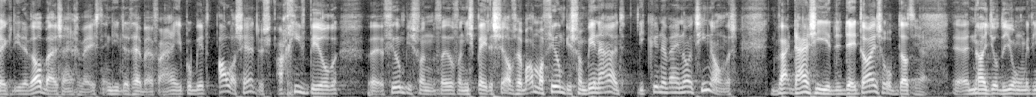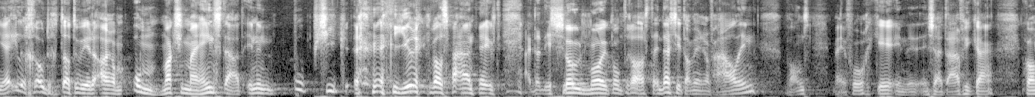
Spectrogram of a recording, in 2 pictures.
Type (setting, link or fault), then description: setting, busy venue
